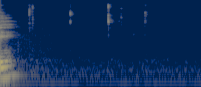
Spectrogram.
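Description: Three faint, brief computer mouse clicks, about a second apart in all, over a low steady hum.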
